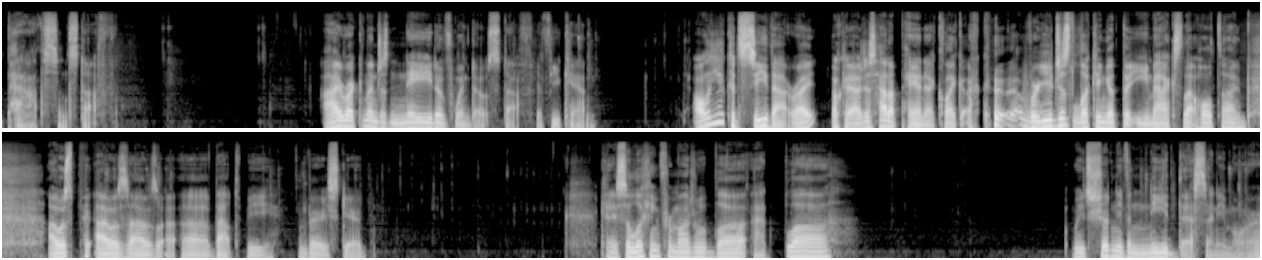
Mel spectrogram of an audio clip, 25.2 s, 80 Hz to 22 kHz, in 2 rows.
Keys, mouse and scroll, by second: 5.3 ctrl+space, 5.3 ctrl+e, 5.4 ctrl+g, 5.9 ctrl+s, 12.5 click, 12.6 click, 13.3 ctrl+s, 13.5 ctrl+a, 13.6 ctrl+p, 13.7 ctrl+p, 15.6 Return, 16.0 ctrl+a, 16.2 ctrl+e, 16.3 ctrl+g, 16.6 ctrl+space, 17.0 ctrl+alt+b, 17.1 ctrl+g, 17.4 ctrl+s, 17.6 ctrl+p, 17.7 ctrl+p, 17.8 ctrl+e, 17.8 ctrl+p, 18.0 ctrl+p, 18.1 ctrl+p, 18.6 ctrl+f, 18.9 ctrl+space, 18.9 ctrl+e, 20.0 ctrl+g, 20.4 ctrl+n, 20.5 ctrl+n, 21.4 ctrl+p, 21.5 ctrl+p, 21.6 ctrl+a, 22.1 ctrl+space, 22.1 ctrl+n, 23.8 ctrl+g, 23.9 ctrl+p, 24.2 alt+f, 24.3 alt+b, 24.6 /, 24.7 /, 25.1 ctrl+s.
